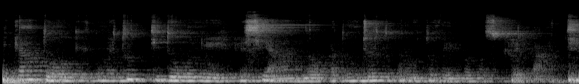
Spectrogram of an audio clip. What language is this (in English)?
Italian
